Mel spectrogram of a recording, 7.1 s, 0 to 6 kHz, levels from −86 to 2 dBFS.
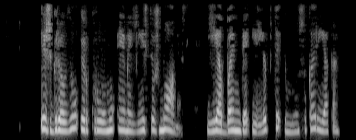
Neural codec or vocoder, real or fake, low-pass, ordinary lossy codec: none; real; 5.4 kHz; MP3, 24 kbps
